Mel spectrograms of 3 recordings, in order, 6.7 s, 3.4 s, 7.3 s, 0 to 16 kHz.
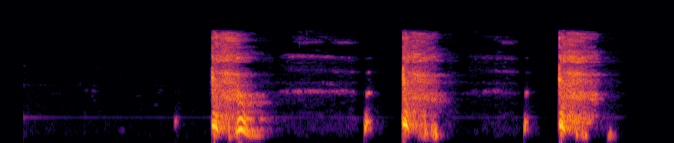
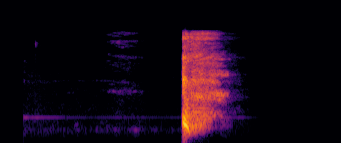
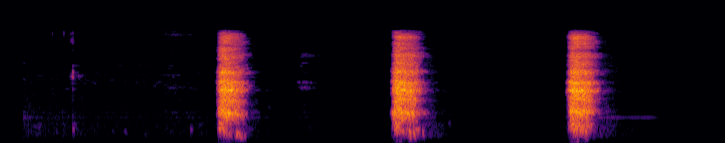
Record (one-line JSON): {"three_cough_length": "6.7 s", "three_cough_amplitude": 28429, "three_cough_signal_mean_std_ratio": 0.29, "cough_length": "3.4 s", "cough_amplitude": 27827, "cough_signal_mean_std_ratio": 0.2, "exhalation_length": "7.3 s", "exhalation_amplitude": 32693, "exhalation_signal_mean_std_ratio": 0.25, "survey_phase": "alpha (2021-03-01 to 2021-08-12)", "age": "45-64", "gender": "Female", "wearing_mask": "No", "symptom_none": true, "symptom_onset": "10 days", "smoker_status": "Never smoked", "respiratory_condition_asthma": false, "respiratory_condition_other": false, "recruitment_source": "REACT", "submission_delay": "2 days", "covid_test_result": "Negative", "covid_test_method": "RT-qPCR", "covid_ct_value": 41.0, "covid_ct_gene": "N gene"}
